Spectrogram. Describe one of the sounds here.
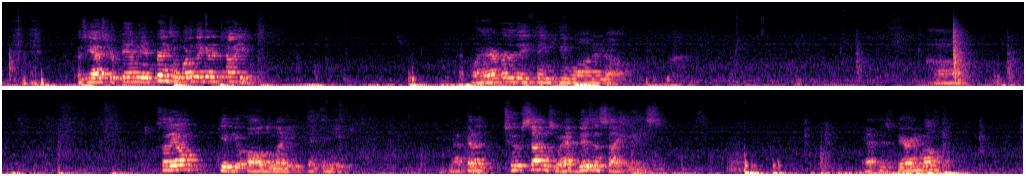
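A middle-aged man speaks calmly in short bursts with pauses.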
